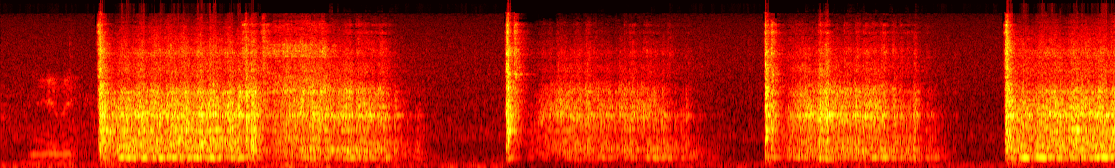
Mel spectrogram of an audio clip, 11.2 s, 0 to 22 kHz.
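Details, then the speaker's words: 1937 Morris 8, 918cc pre-war engine being recommissioned, carburettor resealed, battery charged: repeated bursts of steady starter churning, no catch; owner thinks diesel put down the bores oiled up the plugs; cranks but no start. "i think the problem before was because i put diesel down the bores it was oiling the plugs up"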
